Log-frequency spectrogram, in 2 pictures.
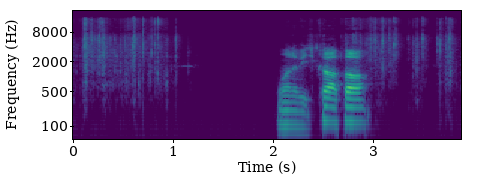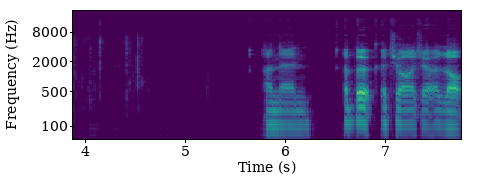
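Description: A plastic bag crinkles and rustles in a hand.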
